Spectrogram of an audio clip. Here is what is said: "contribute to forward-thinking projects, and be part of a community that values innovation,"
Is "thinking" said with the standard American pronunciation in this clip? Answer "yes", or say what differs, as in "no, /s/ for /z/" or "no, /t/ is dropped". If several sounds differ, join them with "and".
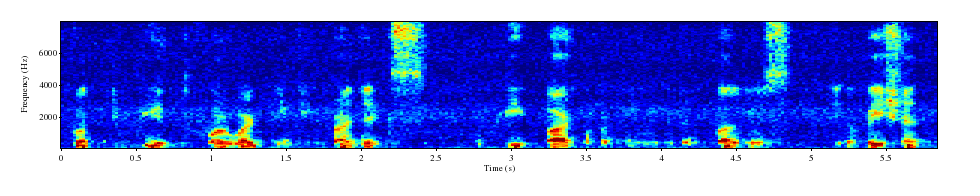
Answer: no, /t/ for /θ/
